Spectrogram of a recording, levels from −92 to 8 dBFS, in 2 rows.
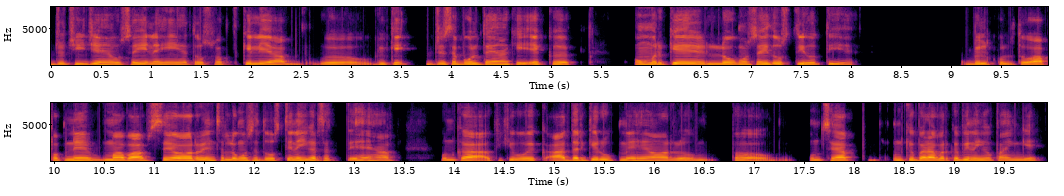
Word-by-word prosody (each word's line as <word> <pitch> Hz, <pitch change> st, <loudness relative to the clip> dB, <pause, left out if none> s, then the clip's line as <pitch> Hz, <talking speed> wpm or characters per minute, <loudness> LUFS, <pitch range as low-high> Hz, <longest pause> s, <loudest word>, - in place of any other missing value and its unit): जो 150 Hz, 0 st, -2 dB
चीज़ें 150 Hz, +1 st, 0 dB
हैं 155 Hz, -1 st, +1 dB
वो 150 Hz, -, 0 dB
सही 150 Hz, +1 st, 0 dB
नहीं 150 Hz, +1 st, 0 dB
है, 155 Hz, -, -2 dB
तो 155 Hz, -, -3 dB
उस 150 Hz, +2 st, -7 dB
वक़्त 170 Hz, 0 st, -6 dB
के 170 Hz, -, +2 dB
लिए 160 Hz, 0 st, +3 dB
आप 160 Hz, -2 st, +1 dB
अ, -, -, -9 dB, 0.8 s
क्योंकि 170 Hz, +6 st, -1 dB, 0.3 s
जैसे 165 Hz, +4 st, -1 dB
बोलते 170 Hz, +4 st, +2 dB
हैं 195 Hz, 0 st, +2 dB
कि 185 Hz, -3 st, -1 dB
एक 165 Hz, +1 st, -3 dB, 0.8 s
उम्र 180 Hz, +2 st, +2 dB
के 185 Hz, -2 st, +4 dB
लोगों 160 Hz, +4 st, +1 dB
से 170 Hz, 0 st, -1 dB
ही 170 Hz, -, +4 dB
दोस्ती 160 Hz, -1 st, +1 dB
होती 140 Hz, -1 st, 0 dB
है। 130 Hz, -, -7 dB, 1.2 s
बिल्कुल, 160 Hz, 0 st, -1 dB
तो 150 Hz, -, -1 dB
आप 155 Hz, +1 st, +3 dB
अपने 170 Hz, +3 st, +2 dB, 0.2 s
माँ-बाप 155 Hz, +3 st, +5 dB
से 170 Hz, +2 st, -1 dB
और 170 Hz, -1 st, +5 dB
इन 165 Hz, -1 st, +2 dB
सब 160 Hz, -, -3 dB
लोगों 155 Hz, +2 st, +2 dB
से 165 Hz, 0 st, -3 dB
दोस्ती 155 Hz, +3 st, -2 dB
नहीं 170 Hz, +1 st, +2 dB
कर 165 Hz, -, +3 dB
सकते 150 Hz, -1 st, -4 dB
हैं 145 Hz, +1 st, -1 dB
आप, 145 Hz, -2 st, -5 dB, 0.4 s
उनका 150 Hz, +1 st, +2 dB, 0.2 s
क्योंकि 160 Hz, 0 st, -6 dB
वो 155 Hz, +1 st, 0 dB
एक 160 Hz, 0 st, -3 dB
आदर 155 Hz, +5 st, +2 dB
के 170 Hz, 0 st, +1 dB
रूप 160 Hz, 0 st, -1 dB
में 160 Hz, -1 st, +1 dB
हैं 160 Hz, 0 st, 0 dB
और 155 Hz, -1 st, 0 dB, 0.6 s
अ, -, -, -1 dB, 0.7 s
उनसे 150 Hz, 0 st, -2 dB
आप 150 Hz, 0 st, +2 dB, 0.4 s
उनके 155 Hz, 0 st, -1 dB
बराबर 150 Hz, 0 st, +4 dB
कभी 155 Hz, +1 st, +1 dB
नहीं 145 Hz, -1 st, +1 dB
हो 135 Hz, -, -3 dB
पाएँगे, 135 Hz, +3 st, -3 dB
160 Hz, 195 wpm, -20 LUFS, 150-165 Hz, 1.2 s, माँ-बाप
